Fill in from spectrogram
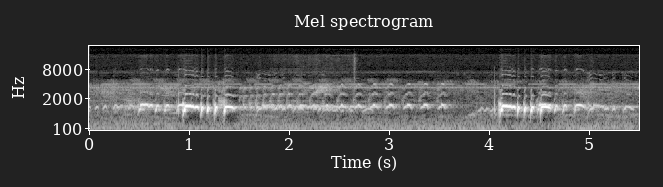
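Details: Fast, loud zebra dove song from a local perkutut, played as a lure to prompt silent birds to respond. A strong throaty burst opens, then a long chain of rippling coos follows, and a second loud burst comes near the fourth second.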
